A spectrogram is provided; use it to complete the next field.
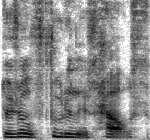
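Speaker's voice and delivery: low, gruff, grumbling dad voice. Speaker tries out a possible character voice for the group: gruff dad voice. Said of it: "I'm a gruff dad".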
